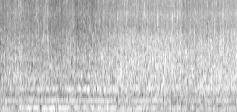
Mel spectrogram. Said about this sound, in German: Wo der Paul flott den Motor vom Boot wieder anlässt, ist er immer noch hässig auf die Mel.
